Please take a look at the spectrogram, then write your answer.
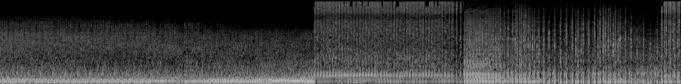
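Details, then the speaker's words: Racing lawn mower after a 2.4-hour race, repaired cracked frame and steering, test ride without exhaust or hood in the evening; loud, raw open-pipe bark holding steady and pulling strongly under load; engine healthy, just unmuffled. "That's definitely really quick, but I barely have steering at all and I drove without exhaust. It's 9:00 in the evening. I don't want to be that annoying, so I'm going to stop now. But the motor is definitely okay."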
